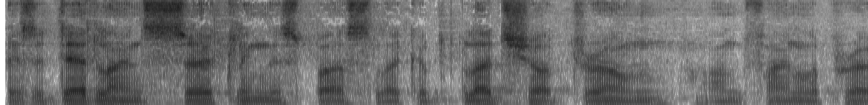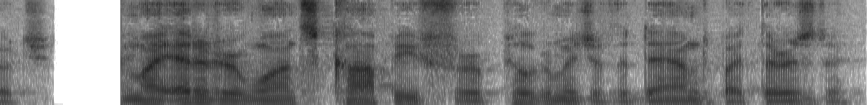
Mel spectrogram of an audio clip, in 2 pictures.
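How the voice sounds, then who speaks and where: A low male voice acted by a man gives us a world-weary, half-mad gonzo reporter. He is ominous and darkly sardonic, delivering monologues in a radio comedy. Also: steady tone, normal speed, lightly acted. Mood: frayed, sardonic.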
